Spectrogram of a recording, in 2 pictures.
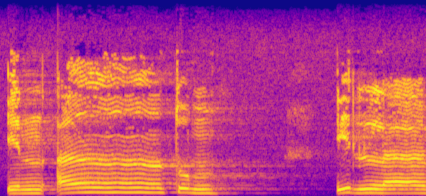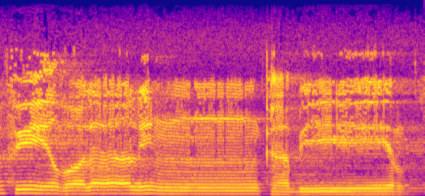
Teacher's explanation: In antum, ya, ada nun mati bertemu dengan ta, itu juga sama ikhfa. Kita samarkan, hukum bacanya disamarkan, maka ditambah dengan huruf eng.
